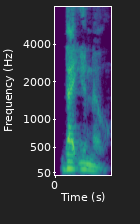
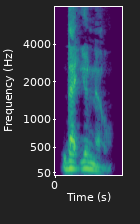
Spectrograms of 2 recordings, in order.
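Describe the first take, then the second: Both takes have the same delivery.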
